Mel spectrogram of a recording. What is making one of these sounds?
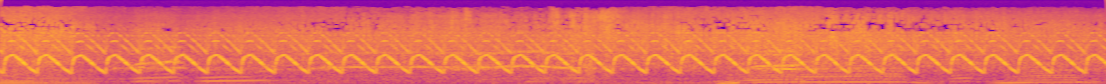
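A police siren wails in a fast, repeating whoop.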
